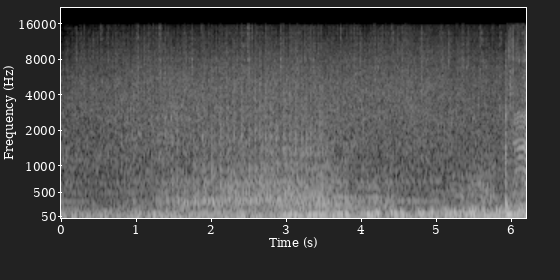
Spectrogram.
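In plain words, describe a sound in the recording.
A fire roars and crackles loudly.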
